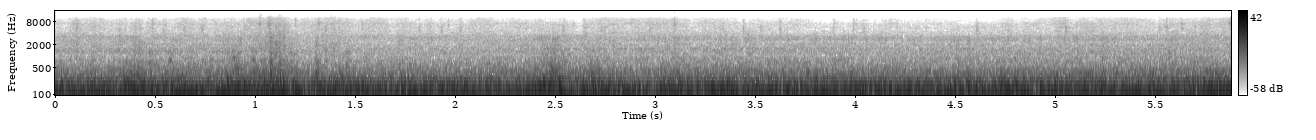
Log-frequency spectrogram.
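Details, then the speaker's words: 2020 Lada Vesta SW Cross, 1.8 engine, AMT, 13,300 km, with updated SAAZ front struts, driving over broken pavement: steady road rumble and wind with only dull soft thumps and no sharp knocks. The front suspension is working normally. "ну как вы видите срабатывает подвеска глухо ударов нет"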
